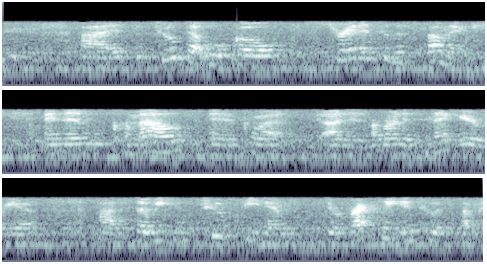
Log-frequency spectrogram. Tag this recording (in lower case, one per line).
speech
